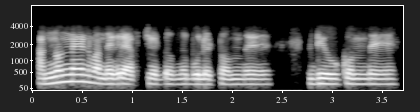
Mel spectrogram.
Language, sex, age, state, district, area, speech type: Telugu, male, 18-30, Andhra Pradesh, Eluru, rural, conversation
